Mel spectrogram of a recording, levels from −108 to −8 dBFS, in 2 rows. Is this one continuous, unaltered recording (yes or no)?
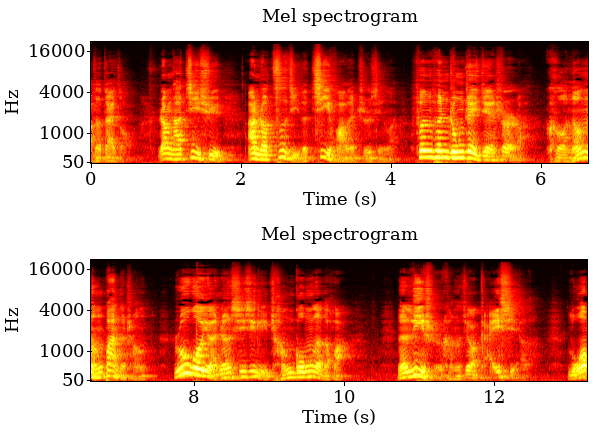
yes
